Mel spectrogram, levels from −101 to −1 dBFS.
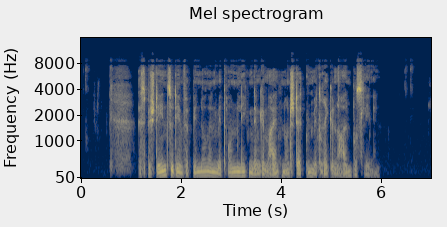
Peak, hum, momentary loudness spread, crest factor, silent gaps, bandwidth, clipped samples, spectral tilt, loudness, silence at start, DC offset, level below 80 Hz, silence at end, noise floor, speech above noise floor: -6 dBFS; none; 18 LU; 26 dB; none; 9.4 kHz; under 0.1%; -2.5 dB/octave; -28 LUFS; 0.55 s; under 0.1%; -62 dBFS; 1.1 s; -72 dBFS; 42 dB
